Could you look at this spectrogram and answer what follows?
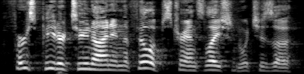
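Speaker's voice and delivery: loud, emphatic sermon voice; booming pulpit delivery; full-force preaching. Acted. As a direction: preach it to the congregation.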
